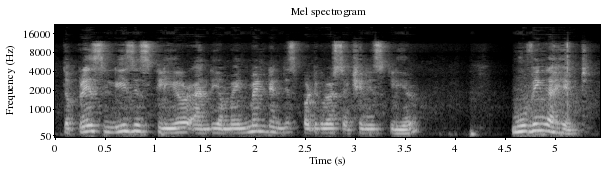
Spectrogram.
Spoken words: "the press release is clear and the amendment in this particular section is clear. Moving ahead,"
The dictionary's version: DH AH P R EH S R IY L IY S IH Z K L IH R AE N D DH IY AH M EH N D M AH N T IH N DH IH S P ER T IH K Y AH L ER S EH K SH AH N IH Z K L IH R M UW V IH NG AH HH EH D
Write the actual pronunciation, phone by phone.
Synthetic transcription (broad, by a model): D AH P R EH S R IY L IY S IH Z K L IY R AE N D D IY AH M EH N D M AH N T IH N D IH S P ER T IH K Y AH L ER S EH K SH AH N IH Z K L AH R M UW V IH NG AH HH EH D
